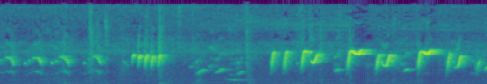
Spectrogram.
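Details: Song of a young common nightingale (sikatan londo): mixed short chirps and slurred notes building into a loud series of sharp, rising-and-falling notes repeated at a quick steady pace.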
